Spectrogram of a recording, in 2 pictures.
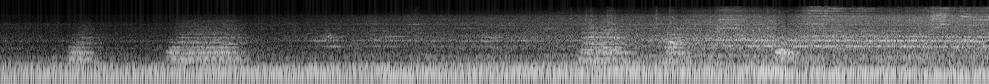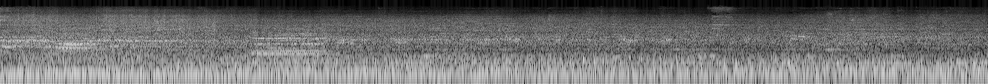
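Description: CSX freight diesel locomotives sounding their air horn in a series of blasts, a long one about three seconds in and more around ten and twenty seconds, over a low engine rumble as they approach and pass. After that comes the steady rolling noise and clatter of double-stack intermodal container cars going by.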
